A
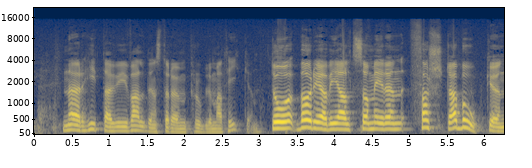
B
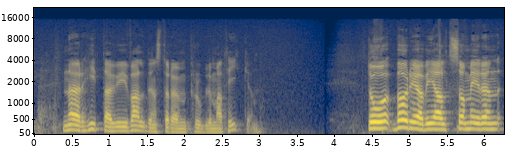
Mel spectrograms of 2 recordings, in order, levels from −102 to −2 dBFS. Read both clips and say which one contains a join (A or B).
A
